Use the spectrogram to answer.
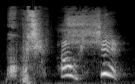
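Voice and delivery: high, airy squeak of alarm; mock panicked gasp. A cop startled by the vampire, high yelp. Cop reacting in retold scene.

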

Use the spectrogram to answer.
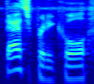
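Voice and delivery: normal talking voice

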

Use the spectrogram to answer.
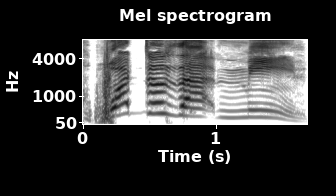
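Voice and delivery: high, drawn-out disbelief; acted bewildered cry; baffled outburst. Baffled outburst at waitress's question.

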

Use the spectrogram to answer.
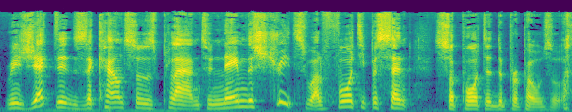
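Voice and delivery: news read in a hammed-up German accent; bad German accent. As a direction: amateurish German-accented newsreader. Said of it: "This is the worst German accent".

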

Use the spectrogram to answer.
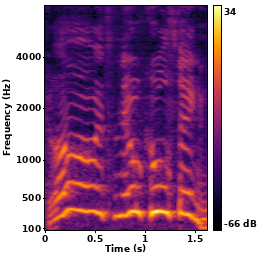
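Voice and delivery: very high, loud, slow airhead voice; squeaky hammed-up teen gush; mocking teenager. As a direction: parody an excited teen gushing. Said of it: "You think I'd be like".

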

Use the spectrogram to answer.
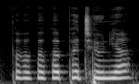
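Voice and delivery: high stuttering panic; shocked stammer calling his wife. Acted. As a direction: stumble over her name in fright.

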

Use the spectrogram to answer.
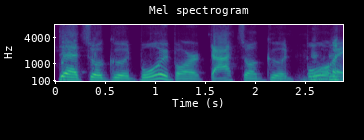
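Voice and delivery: slow, lightly voiced soothing of an animal; calm the bear down, slowly; soothing trainer. Trainer calming the bear, slow and soothing. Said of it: "the cage just goes quiet and he goes".

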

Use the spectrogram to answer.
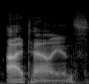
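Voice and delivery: "Italians" said as "eye-talians"; Parkersburg pronunciation. Retold or imitated. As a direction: start "Italians" with a long "eye". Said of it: "that's how they say it in Parkersburg".

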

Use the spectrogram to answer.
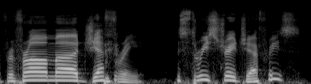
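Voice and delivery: normal talking voice

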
